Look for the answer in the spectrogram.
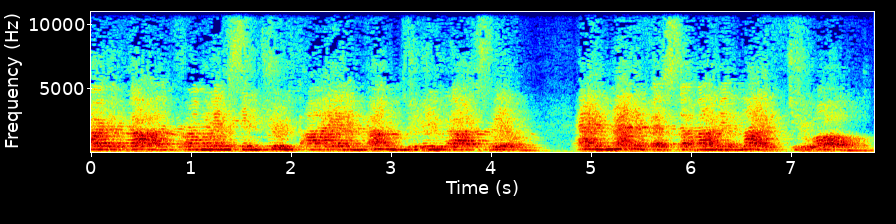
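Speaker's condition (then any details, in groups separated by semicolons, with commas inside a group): No condition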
